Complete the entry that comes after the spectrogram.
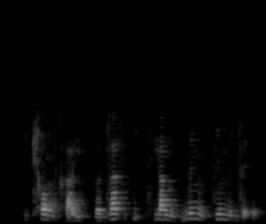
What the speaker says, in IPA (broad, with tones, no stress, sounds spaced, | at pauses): t͡ɕʰ ɔ˥˧ m kʰ a˨˦ j | ə˨˩ d͡z a˦ s ə˦ t̚ i˦ ʔ t͡sʰ j a˦ n̪ ə˨ k̚ b w e˦ ŋ ə˨ p̚ t͡s i˦ m i˧ d͡z e˨ ʔ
